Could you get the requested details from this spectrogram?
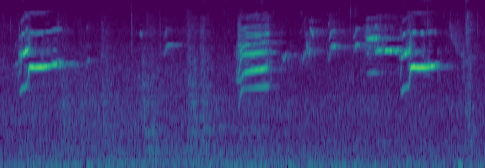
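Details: Red siskin cage-bird training song: brief high whistled phrases and twitters in short bursts with gaps, fairly quiet.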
